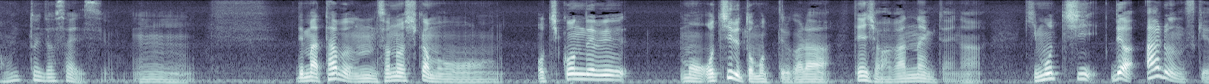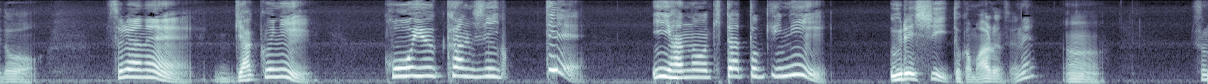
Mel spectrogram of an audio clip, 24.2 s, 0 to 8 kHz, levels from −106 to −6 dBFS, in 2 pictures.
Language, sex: Japanese, male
